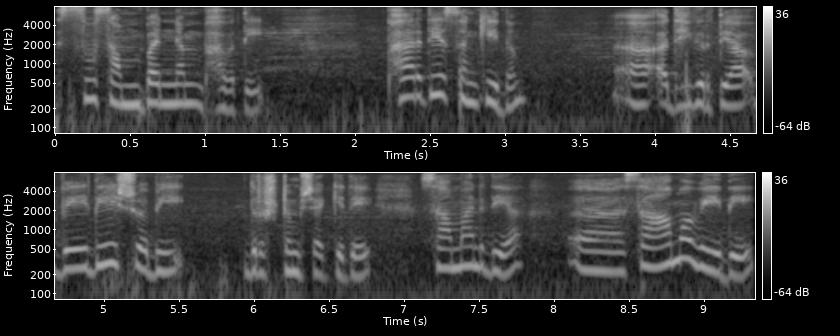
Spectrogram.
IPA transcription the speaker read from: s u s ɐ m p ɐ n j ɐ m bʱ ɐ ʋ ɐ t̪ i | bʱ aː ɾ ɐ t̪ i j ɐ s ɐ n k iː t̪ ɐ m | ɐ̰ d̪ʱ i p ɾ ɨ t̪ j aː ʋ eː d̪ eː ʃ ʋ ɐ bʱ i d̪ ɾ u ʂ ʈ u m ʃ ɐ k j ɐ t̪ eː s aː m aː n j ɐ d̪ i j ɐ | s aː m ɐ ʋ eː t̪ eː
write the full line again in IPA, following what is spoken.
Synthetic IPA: s u s ɐ m p ɐ n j ɐ m bʱ ɐ ʋ ɐ t̪ i | bʱ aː ɾ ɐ t̪ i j ɐ s ɐ ŋ k iː t̪ ɐ m | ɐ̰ d̪ʱ i k ɾ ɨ t̪ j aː ʋ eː d̪ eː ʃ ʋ ɐ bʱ i d̪ ɾ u ʂ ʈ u m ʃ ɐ k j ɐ t̪ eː s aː m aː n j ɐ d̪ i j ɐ | s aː m ɐ ʋ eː d̪ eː

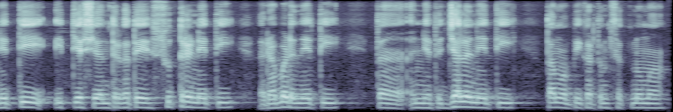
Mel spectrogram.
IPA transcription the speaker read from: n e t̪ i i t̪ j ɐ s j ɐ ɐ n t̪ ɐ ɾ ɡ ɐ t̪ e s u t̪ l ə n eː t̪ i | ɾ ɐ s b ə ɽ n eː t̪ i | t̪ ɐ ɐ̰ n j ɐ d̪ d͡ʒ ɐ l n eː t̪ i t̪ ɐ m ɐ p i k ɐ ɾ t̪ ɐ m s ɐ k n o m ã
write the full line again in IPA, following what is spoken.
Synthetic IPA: n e t̪ i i t̪ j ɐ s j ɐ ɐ n t̪ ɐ ɾ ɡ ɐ t̪ e s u t̪ ɾ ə n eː t̪ i | ɾ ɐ b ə ɽ n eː t̪ i | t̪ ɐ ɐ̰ n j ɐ t̪ d͡ʒ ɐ l n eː t̪ i t̪ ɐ m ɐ p i k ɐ ɾ t̪ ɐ m s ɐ k n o m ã

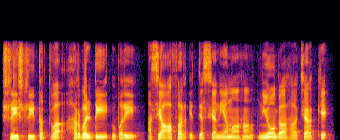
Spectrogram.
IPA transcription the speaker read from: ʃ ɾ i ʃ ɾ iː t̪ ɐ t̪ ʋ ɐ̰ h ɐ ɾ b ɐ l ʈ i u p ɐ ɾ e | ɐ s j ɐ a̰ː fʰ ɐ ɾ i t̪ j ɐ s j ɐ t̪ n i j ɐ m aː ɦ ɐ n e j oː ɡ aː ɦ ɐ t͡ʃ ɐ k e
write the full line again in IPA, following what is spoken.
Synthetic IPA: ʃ ɾ iː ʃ ɾ iː t̪ ɐ t̪ ʋ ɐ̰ h ɐ ɾ b ɐ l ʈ i u p ɐ ɾ i | ɐ s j ɐ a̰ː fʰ ɐ ɾ i t̪ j ɐ s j ɐ n i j ɐ m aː ɦ ɐ n i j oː ɡ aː ɦ ɐ t͡ʃ ɐ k e

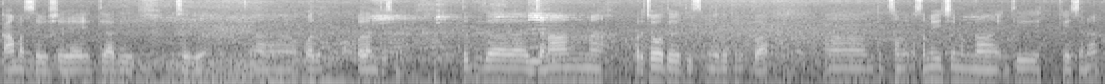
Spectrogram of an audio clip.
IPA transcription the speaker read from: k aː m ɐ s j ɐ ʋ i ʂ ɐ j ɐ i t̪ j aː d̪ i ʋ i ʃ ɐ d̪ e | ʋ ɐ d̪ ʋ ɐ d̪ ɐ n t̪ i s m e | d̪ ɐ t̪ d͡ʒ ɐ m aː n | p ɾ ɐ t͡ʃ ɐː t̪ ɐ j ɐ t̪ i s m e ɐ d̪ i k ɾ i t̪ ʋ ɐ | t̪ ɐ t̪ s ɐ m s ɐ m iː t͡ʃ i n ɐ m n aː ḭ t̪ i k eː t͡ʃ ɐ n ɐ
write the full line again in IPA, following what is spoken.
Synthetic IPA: k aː m ɐ s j ɐ ʋ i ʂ ɐ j ɐ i t̪ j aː d̪ i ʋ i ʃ ɐ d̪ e | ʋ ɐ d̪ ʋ ɐ d̪ ɐ n t̪ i s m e | t̪ ɐ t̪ d͡ʒ ɐ n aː n | p ɾ ɐ t͡ʃ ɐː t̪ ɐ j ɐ t̪ i s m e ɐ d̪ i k ɾ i t̪ ʋ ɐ | t̪ ɐ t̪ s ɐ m s ɐ m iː t͡ʃ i n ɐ m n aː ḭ t̪ i k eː t͡ʃ ɐ n ɐ

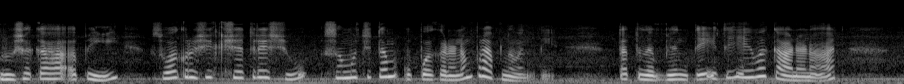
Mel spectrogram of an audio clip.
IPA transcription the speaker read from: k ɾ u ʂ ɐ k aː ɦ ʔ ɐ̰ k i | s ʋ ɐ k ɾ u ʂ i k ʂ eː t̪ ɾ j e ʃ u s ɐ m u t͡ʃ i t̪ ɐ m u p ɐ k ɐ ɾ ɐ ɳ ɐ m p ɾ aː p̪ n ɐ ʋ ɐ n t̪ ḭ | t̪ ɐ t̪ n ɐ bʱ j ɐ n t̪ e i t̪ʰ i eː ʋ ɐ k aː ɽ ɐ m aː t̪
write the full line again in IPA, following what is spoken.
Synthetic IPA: k ɾ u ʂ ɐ k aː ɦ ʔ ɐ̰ p i | s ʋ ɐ k ɾ u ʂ i k ʂ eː t̪ ɾ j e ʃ u s ɐ m u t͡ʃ i t̪ ɐ m u p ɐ k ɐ ɾ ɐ ɳ ɐ m p ɾ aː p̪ n ɐ ʋ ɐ n t̪ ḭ | t̪ ɐ t̪ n ɐ bʱ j ɐ n t̪ e i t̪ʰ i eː ʋ ɐ k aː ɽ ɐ ɳ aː t̪

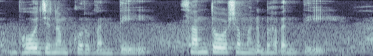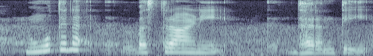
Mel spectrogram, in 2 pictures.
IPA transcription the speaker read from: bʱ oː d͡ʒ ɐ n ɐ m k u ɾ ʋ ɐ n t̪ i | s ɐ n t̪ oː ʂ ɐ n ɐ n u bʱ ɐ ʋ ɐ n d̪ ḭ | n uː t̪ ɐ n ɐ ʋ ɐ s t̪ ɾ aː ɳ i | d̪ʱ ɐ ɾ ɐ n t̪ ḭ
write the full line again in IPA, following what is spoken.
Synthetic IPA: bʱ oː d͡ʒ ɐ n ɐ m k u ɾ ʋ ɐ n t̪ i | s ɐ n t̪ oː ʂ ɐ m ɐ n u bʱ ɐ ʋ ɐ n t̪ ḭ | n uː t̪ ɐ n ɐ ʋ ɐ s t̪ ɾ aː ɳ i | d̪ʱ ɐ ɾ ɐ n t̪ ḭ

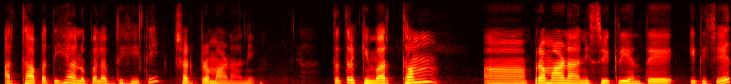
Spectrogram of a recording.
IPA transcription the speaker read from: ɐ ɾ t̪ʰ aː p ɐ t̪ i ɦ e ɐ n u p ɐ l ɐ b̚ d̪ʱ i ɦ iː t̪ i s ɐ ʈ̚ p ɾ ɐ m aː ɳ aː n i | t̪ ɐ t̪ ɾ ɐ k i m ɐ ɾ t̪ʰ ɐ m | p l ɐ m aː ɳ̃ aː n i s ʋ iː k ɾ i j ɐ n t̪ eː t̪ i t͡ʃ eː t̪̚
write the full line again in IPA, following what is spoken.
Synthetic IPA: ɐ ɾ t̪ʰ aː p ɐ t̪ i ɦ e ɐ n u p ɐ l ɐ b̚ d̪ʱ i ɦ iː t̪ i ʃ ɐ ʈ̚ p ɾ ɐ m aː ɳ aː n i | t̪ ɐ t̪ ɾ ɐ k i m ɐ ɾ t̪ʰ ɐ m | p ɾ ɐ m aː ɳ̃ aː n i s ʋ iː k ɾ i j ɐ n t̪ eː t̪ i t͡ʃ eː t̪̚

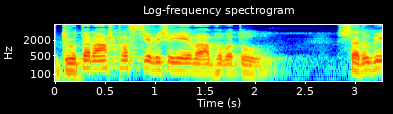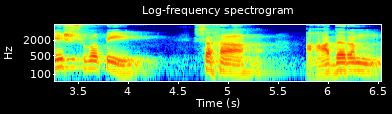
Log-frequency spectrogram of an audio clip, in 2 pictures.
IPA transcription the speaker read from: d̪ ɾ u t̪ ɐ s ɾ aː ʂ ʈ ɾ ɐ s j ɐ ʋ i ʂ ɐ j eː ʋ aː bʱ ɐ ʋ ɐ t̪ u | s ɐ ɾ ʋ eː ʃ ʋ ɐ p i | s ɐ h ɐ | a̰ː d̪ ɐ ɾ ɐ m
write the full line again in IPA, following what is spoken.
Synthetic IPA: d̪ ɾ u t̪ ɐ ɾ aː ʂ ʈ ɾ ɐ s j ɐ ʋ i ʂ ɐ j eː ʋ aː bʱ ɐ ʋ ɐ t̪ u | s ɐ ɾ ʋ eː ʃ ʋ ɐ p i | s ɐ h ɐ | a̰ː d̪ ɐ ɾ ɐ m

